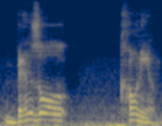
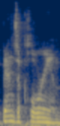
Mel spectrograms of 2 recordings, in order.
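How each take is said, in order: First: The word ends with a 'conium' sound. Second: The word ends with a 'chlorium' sound. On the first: The speaker calls it right. "What are they? Benzalconium" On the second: The speaker calls it wrong. "I always mispronounce this. I always say benzochlorium, but that's not it"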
